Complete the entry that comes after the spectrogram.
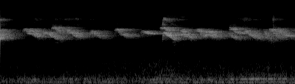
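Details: White-eye, a male, singing slowly and steadily before opening into full song, 6 March 2022: a continuous stream of high, slurred chirps with a few brighter rising notes, over a faint low hum.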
